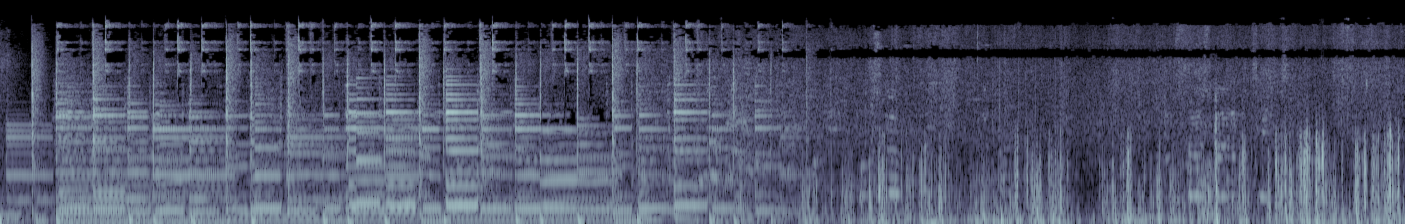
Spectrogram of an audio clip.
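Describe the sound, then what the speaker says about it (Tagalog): Music plays at first, then gives way to loud, gusty wind buffeting the microphone with a roaring, rumbling rush. "Malakas hangin mo dyan."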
